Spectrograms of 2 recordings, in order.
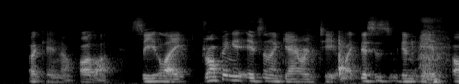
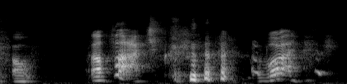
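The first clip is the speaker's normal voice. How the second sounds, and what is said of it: Yelling. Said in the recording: “I'm yelling at the dice god.”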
